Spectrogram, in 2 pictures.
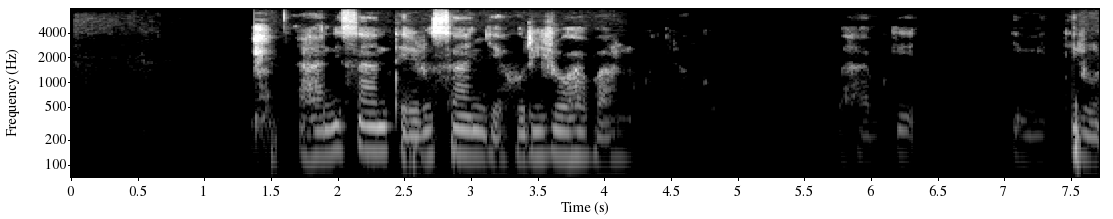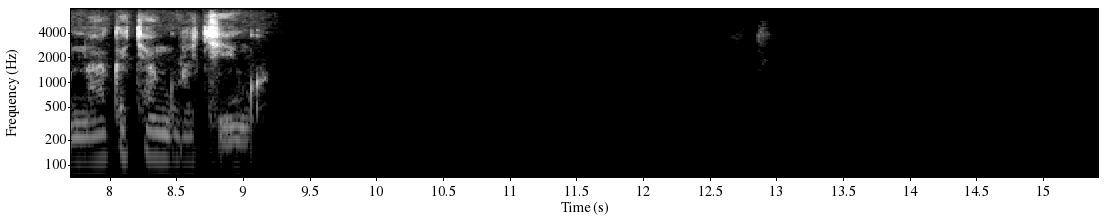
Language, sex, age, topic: Kinyarwanda, male, 25-35, health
